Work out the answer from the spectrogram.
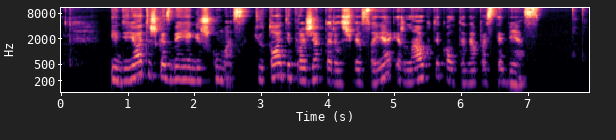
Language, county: Lithuanian, Kaunas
